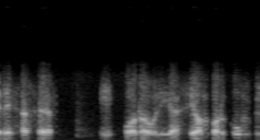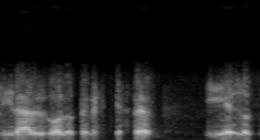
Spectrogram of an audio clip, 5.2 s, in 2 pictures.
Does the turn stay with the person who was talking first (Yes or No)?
Yes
